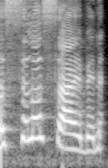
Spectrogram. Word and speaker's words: psilocybin: So the psilocybin, am I saying it right now? Psilocybin. – Yes.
